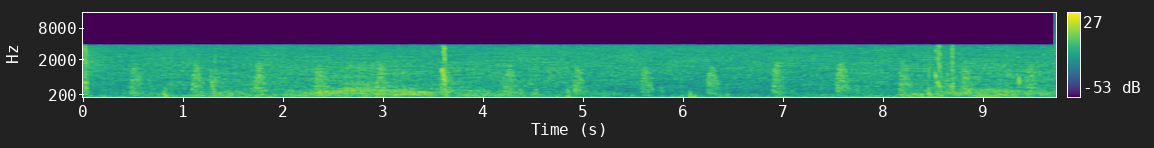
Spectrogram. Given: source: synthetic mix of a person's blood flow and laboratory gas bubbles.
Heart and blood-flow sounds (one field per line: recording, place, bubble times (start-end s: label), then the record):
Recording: Doppler ultrasound of blood flow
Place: subclavian vein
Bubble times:
0.00-0.11 s: bubbles
1.25-1.47 s: bubbles
3.57-3.70 s: bubbles
4.18-4.60 s: bubbles
8.43-8.78 s: bubbles
9.12-9.29 s: bubbles
9.33-9.40 s: bubbles
9.72-9.74 s: bubbles
From the record:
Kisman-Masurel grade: 122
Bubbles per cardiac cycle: 1 to 2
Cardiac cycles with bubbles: 10 to 50%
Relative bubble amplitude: moderate (0.250 to 0.450)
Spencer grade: 2 (many but less than half of the cardiac periods contain bubble signals, singularly or in groups)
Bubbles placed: anywhere in the cardiac cycle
